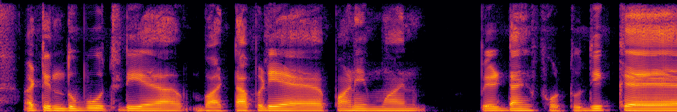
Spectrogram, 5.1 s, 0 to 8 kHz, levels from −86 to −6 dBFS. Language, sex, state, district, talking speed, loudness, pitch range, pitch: Marwari, male, Rajasthan, Nagaur, 165 wpm, -21 LUFS, 125-140 Hz, 130 Hz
